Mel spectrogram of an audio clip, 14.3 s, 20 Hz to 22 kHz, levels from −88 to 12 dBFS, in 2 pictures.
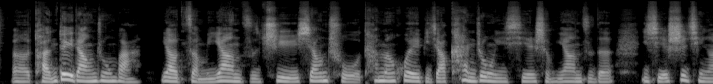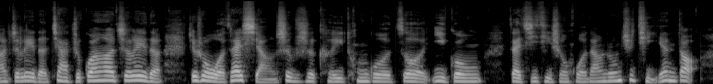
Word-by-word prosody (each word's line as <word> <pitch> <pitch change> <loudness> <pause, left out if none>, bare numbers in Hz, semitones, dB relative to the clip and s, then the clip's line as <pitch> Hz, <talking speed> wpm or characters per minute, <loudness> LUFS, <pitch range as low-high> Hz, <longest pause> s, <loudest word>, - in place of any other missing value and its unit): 呃， 155 0 -4
团 175 +4 +2
队 250 -3 +10
当 180 -3 +4
中 185 -2 +1
吧， 150 -6 -2 0.2
要 175 -3 +3
怎 135 - -3
么 135 - -4
样 175 +1 +2
子 150 -1 -9
去 160 0 +2
相 185 +3 +4
处， 145 -9 -4
他 195 - -6
们 185 -1 +3
会 185 -3 +2
比 160 -2 -9
较 155 +1 0
看 190 +1 0
重 180 -4 +1
一 155 - -6
些 165 +1 -3
什 165 0 -1
么 150 - -9
样 160 0 -3
子 155 -1 -9
的， 145 0 -5 0.3
一 175 - -5
些 160 0 +1
事 220 +6 +4
情 175 -5 -2
啊 155 - -4
之 180 +3 -3
类 185 0 0
的， 145 -3 -3
价 190 0 -1
值 170 0 -5
观 200 +3 +2
啊 210 -1 +4
之 210 +1 0
类 215 -1 +4
的。 160 -5 -1 0.2
就 200 - +2
说 200 -2 +4
我 155 -4 +4
在 215 +6 +4
想 130 -11 +1
是 195 +9 -1
不 170 - -6
是 165 +1 -4
可 160 -2 -8
以 155 0 -3
通 170 +2 -4
过 165 -2 -1
做 160 0 -1
义 180 +5 -3
工， 165 -1 0 0.2
在 165 -3 +1
集 160 +4 -4
体 160 -1 -6
生 150 0 -6
活 150 -1 -6
当 160 +2 -5
中 185 +3 +1
去 220 +1 -4
体 190 -4 -6
验 200 +2 +1
到？ 190 -1 -1
170 Hz, 290 characters per minute, -24 LUFS, 155-190 Hz, 0.3 s, 队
